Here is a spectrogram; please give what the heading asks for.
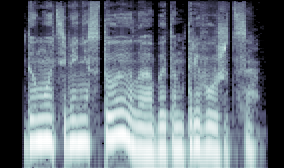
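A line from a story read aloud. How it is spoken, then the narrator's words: Mother whispering. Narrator (Russian): прошептала мама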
